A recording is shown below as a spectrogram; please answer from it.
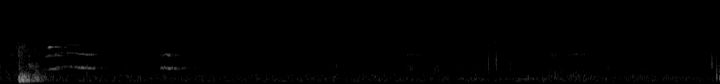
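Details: House cat excited over a nail on the wall it thinks is a bug: two short meows at the start, then several faint, soft mews spread through a quiet room.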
